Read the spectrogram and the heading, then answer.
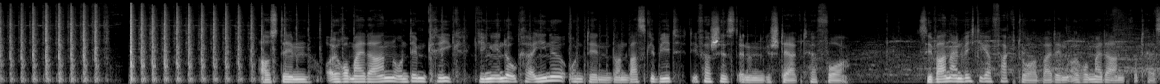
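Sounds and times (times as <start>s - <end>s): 
automatic gunfire on a militarised front line in the Donbas: 0.0s - 2.7s
speech: 2.6s - 8.6s, 9.2s - 11.5s.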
